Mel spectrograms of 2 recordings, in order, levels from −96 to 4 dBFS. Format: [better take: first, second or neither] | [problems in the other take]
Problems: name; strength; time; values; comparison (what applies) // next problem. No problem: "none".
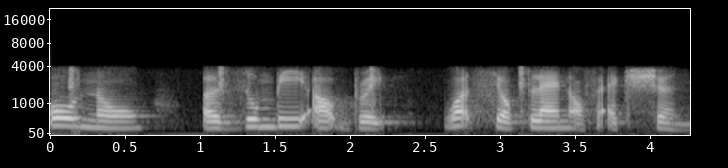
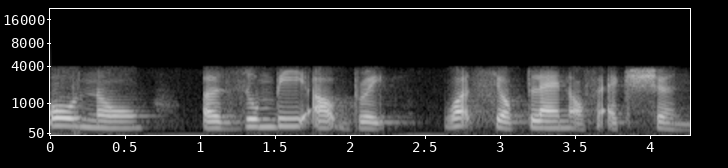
second | noise reduction (neural mask model Resemble Enhance denoiser)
